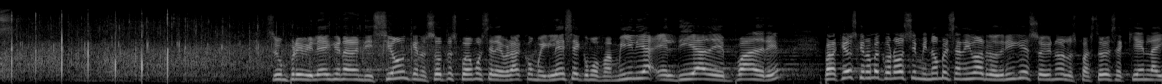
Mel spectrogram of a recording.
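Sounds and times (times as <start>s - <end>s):
audience applause: 0.0s - 4.6s
speech: 2.7s - 11.6s.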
